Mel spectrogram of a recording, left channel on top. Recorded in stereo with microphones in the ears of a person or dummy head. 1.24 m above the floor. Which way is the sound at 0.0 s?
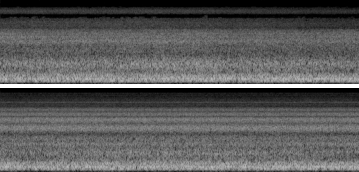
55° right (ahead or behind).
